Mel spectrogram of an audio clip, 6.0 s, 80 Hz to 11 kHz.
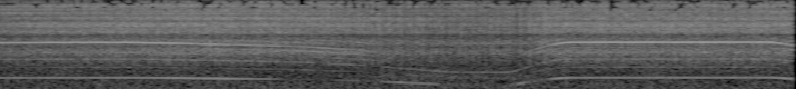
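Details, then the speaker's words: Small motor with a 48:1 gearbox (about 140 RPM) from an angle-grinder test, running on 12 volts: steady high gear whine that sags in pitch under load and recovers, no grinding; normal gear whine. "okay so we can have it going you hear the little gears are making noise in there"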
